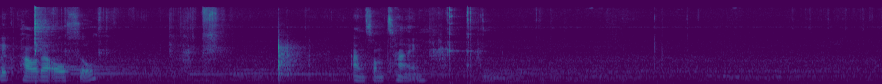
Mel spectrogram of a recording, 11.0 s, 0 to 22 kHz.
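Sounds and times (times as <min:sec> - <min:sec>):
seasoning shaking hiss: 0:02.2 - 0:03.0.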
